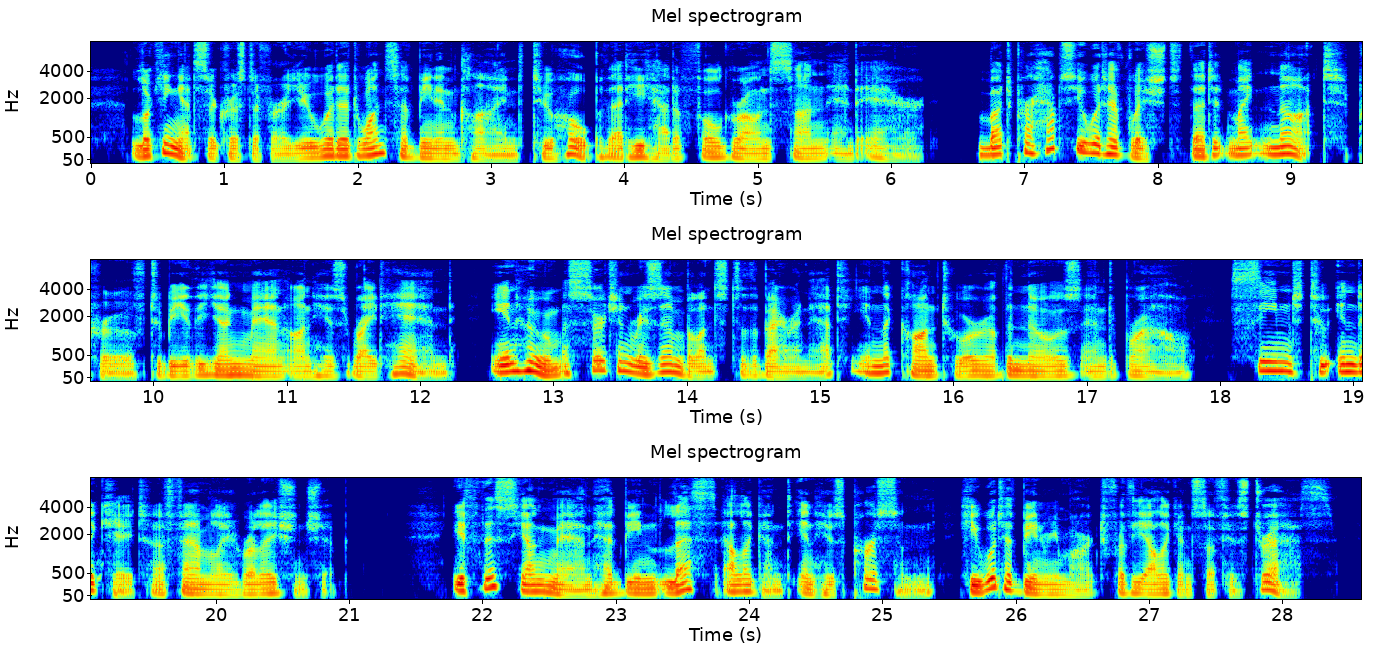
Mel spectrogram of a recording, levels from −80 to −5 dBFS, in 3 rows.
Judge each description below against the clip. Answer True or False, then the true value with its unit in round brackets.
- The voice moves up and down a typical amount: False (6.2 semitones)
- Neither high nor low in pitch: False (95 Hz)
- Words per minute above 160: True (180 wpm)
